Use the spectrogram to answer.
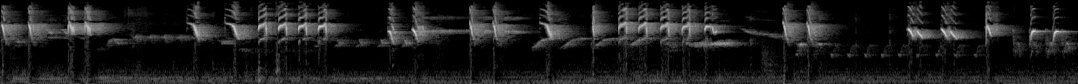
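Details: Javan bush lark in a lively, continuous song: rapid buzzy trills and sharp downslurred whistles in quick bursts, with brief pauses between phrases.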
